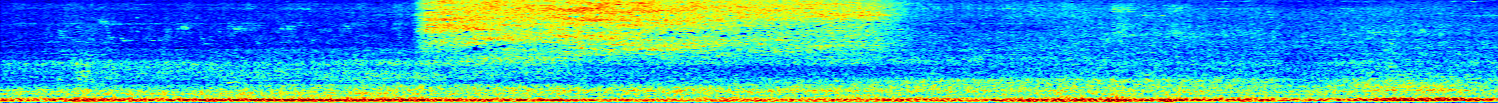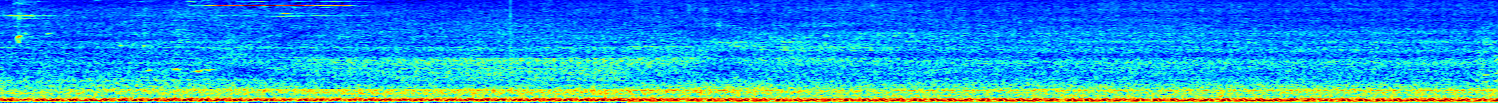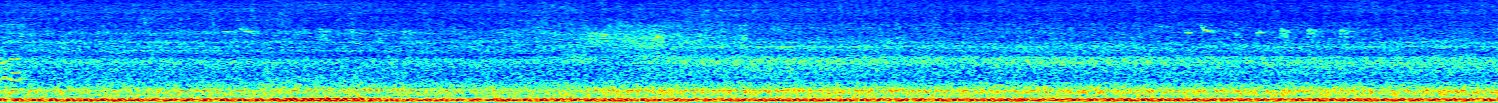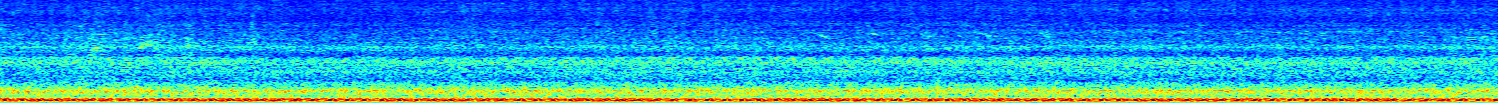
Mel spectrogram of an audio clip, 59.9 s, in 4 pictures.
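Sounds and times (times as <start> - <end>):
passenger train rumbling past: 0.0 - 59.9
loud hiss of air: 4.0 - 9.5
high wheel or brake squeals: 4.2 - 9.2, 14.7 - 18.9.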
